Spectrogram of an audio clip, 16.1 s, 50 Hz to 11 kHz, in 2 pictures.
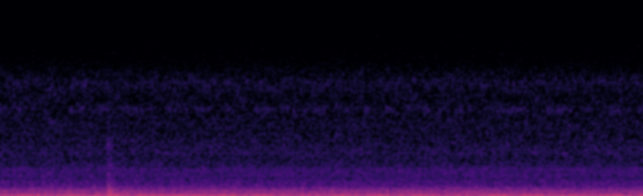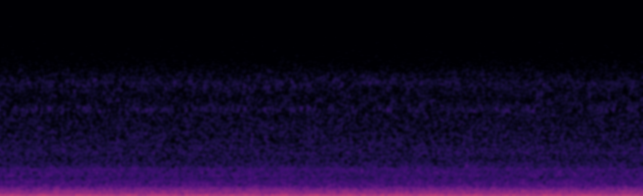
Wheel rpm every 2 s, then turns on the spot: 0, 0, 0, 0, 0, 0, 0, 0.
none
